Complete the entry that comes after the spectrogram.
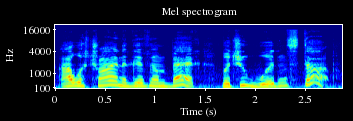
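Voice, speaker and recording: A man's voice: sits high, animated, normal speed, slightly rough. A man voicing a great big hairy but kindly gorilla in a storybook, with emphatic delivery. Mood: kind, reassuring. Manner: bellowing, emphatic. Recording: distant microphone, light outdoor noise.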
